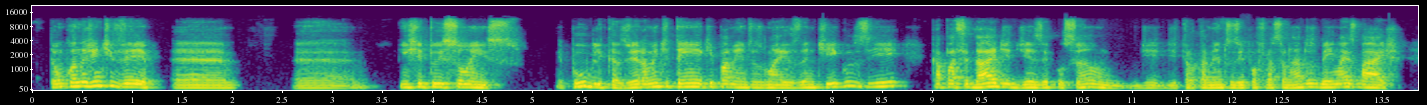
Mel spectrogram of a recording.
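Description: Against a quiet background, a man speaks at a fairly slow pace and fairly high pitch with ordinary pitch variation. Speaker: oncologist, podcast host. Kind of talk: professional panel discussion. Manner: halting, many fillers and repetitions.

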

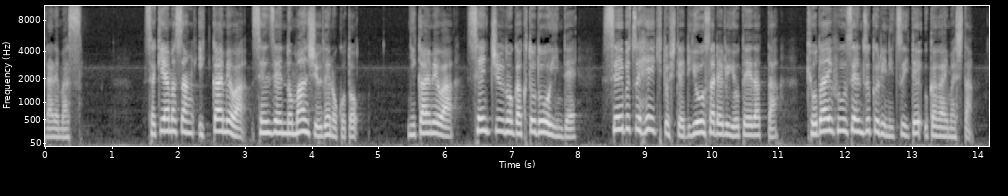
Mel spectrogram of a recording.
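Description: A woman's ordinary speaking voice, medium in pitch, at a fairly slow pace. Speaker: podcast moderator. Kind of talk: interview with scripted narration. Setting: video call.

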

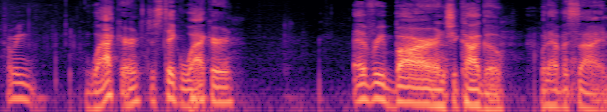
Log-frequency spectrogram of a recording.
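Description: A man speaks at a moderate pace in a fairly low pitch, his tone bright and sharp with vocal fry. Long, frequent pauses break up his speech. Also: ordinary pitch variation. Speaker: guest. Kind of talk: casual chat.

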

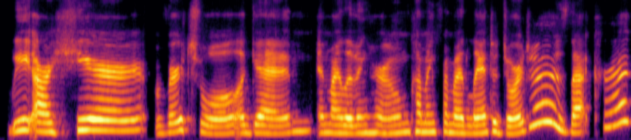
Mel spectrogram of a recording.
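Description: A woman with an ordinary speaking voice speaks at a medium pitch and a fairly slow pace, with ordinary pitch variation and hardly any pauses. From Michigan. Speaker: podcast host. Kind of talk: casual chat. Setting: video call.

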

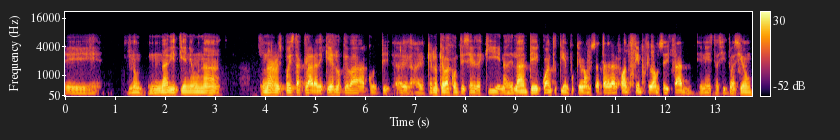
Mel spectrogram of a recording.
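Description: Speaking at a fairly slow pace, a man with a fairly low voice keeps a monotone, flat intonation. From Bolivia, Cochabamba. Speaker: cardiovascular surgeon. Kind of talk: casual interview.

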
